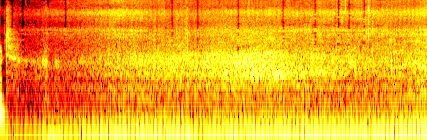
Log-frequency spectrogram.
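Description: Motorcycle engine running steadily at low speed with a low rumble, and a hiss that swells in the middle.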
